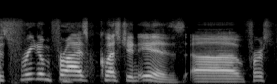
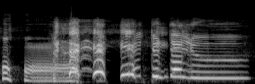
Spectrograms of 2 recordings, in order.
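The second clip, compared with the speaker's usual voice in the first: mock French; 7 semitones higher, 6 dB louder, slower than usual. Joking fake French banter.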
